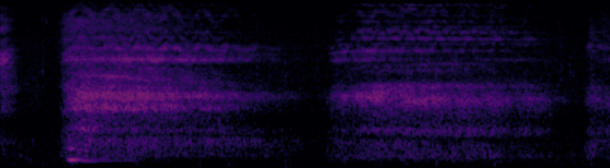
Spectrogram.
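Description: Deep breathing in and out through the nose close to a microphone, as in a guided relaxation exercise: two long, soft breaths with a short pause about three seconds in.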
